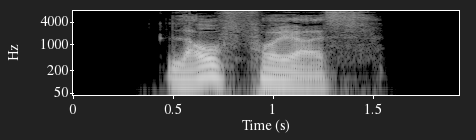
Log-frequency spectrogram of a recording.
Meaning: genitive singular of Lauffeuer
- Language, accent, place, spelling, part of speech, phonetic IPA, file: German, Germany, Berlin, Lauffeuers, noun, [ˈlaʊ̯fˌfɔɪ̯ɐs], De-Lauffeuers.ogg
